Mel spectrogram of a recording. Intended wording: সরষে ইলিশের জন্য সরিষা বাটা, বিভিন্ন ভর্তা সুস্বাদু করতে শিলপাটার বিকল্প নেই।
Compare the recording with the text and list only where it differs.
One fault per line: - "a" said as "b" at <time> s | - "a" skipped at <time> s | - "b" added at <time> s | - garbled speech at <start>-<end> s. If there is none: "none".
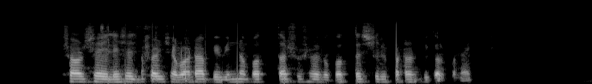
- "জন্য" skipped at 1.4 s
